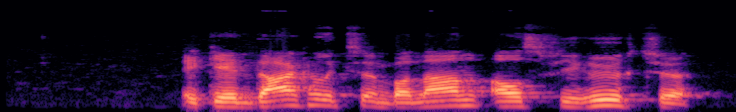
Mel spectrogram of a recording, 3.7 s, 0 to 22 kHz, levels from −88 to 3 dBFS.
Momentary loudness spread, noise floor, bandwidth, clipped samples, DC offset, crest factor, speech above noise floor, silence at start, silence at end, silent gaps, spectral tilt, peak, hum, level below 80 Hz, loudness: 9 LU; -68 dBFS; 7.6 kHz; under 0.1%; under 0.1%; 16 dB; 52 dB; 0.9 s; 0.2 s; none; -6.5 dB/octave; -2 dBFS; none; -68 dBFS; -17 LUFS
